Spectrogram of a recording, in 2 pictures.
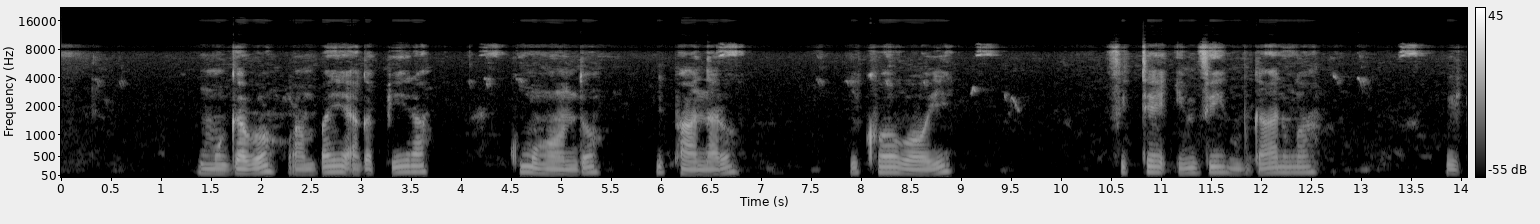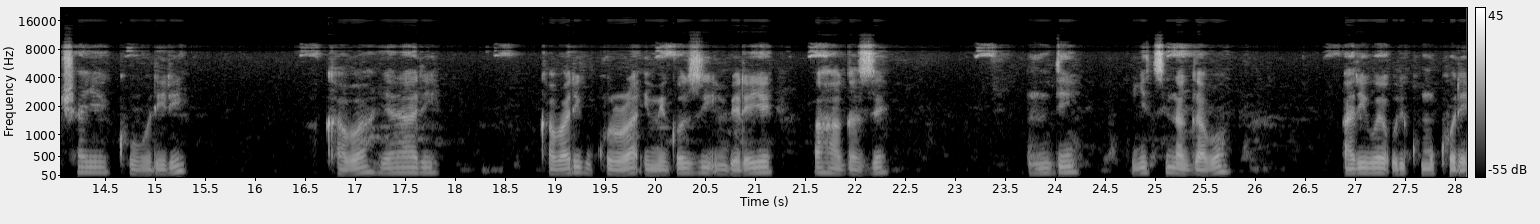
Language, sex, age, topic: Kinyarwanda, male, 18-24, health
